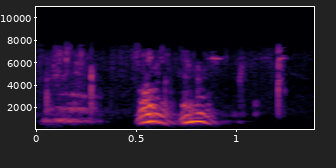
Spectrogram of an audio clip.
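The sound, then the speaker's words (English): A big dog lets out a low rumble, then two loud, deep barks in quick succession, with no one talking. “So, another big dog.”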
